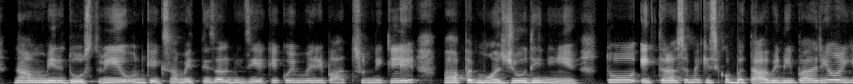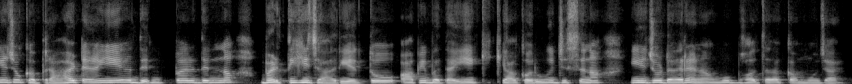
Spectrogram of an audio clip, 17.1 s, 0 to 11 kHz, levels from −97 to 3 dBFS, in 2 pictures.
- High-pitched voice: Yes, high, 220 Hz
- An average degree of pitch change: Yes, average, 3.1 semitones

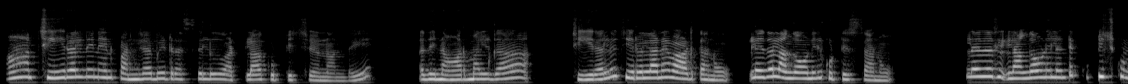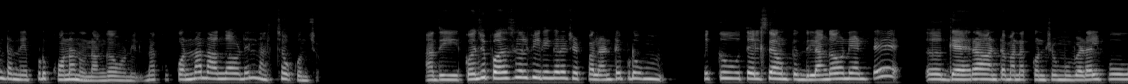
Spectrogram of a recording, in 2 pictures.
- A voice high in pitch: Yes, high, 245 Hz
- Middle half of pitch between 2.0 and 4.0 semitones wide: No, average, 4.6 semitones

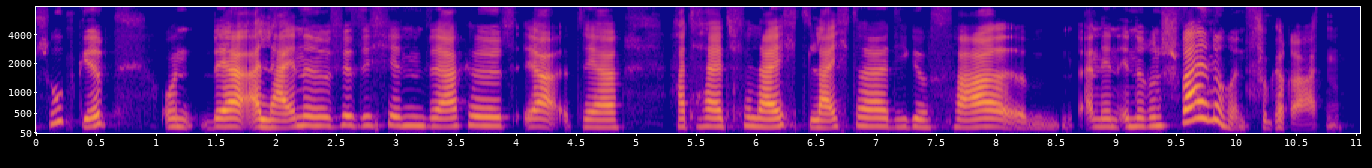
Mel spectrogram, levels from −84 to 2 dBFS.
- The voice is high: Yes, high, 195 Hz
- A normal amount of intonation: No, narrow, 2.3 semitones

